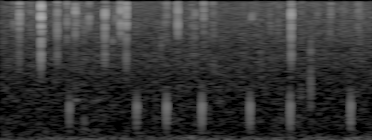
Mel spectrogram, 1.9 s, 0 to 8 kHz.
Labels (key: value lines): label: biophony, knock croak
recorder: SoundTrap 300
